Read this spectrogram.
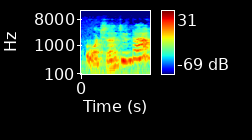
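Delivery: put-on girl voice. A narrator's reading.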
